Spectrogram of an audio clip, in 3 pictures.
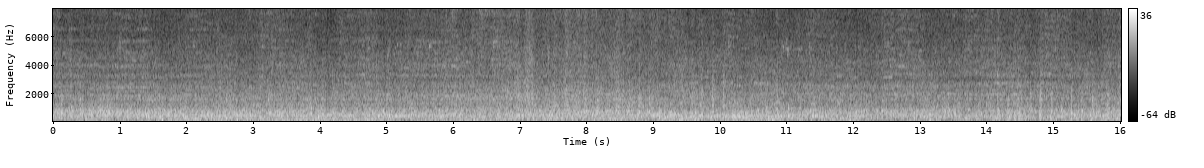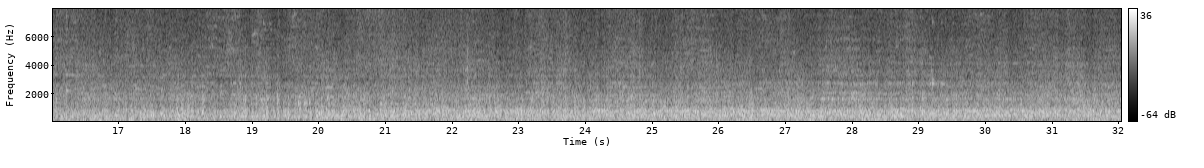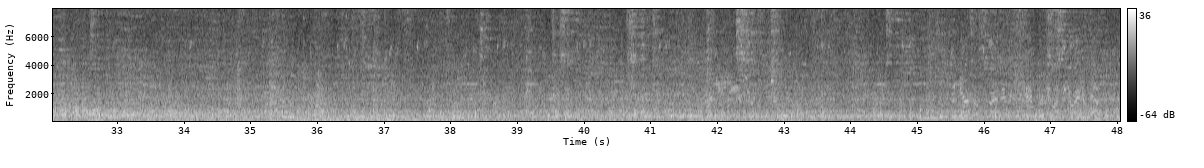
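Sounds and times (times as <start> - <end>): steel wheels rumbling on rails: 0.0 - 48.0.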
